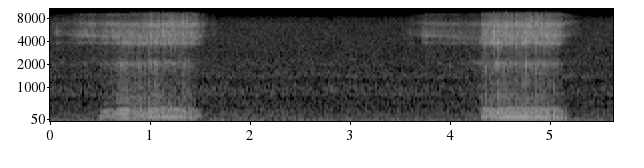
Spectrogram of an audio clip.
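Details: Two loud, rattling inhaled snores about four seconds apart with quiet breathing between; snoring during sleep.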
